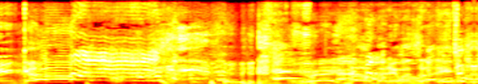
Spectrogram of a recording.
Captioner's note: laugh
